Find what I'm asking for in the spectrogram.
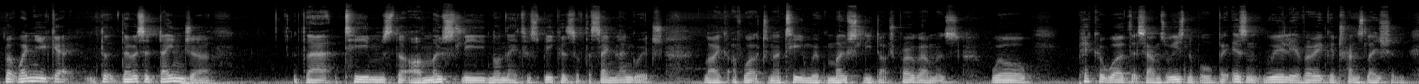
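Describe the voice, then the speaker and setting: A man, a native English speaker, being interviewed as a software developer, talking thoughtfully with lots of ums and self-deprecating asides. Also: deep voice, steady tone, normal speed. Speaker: podcast guest, software developer. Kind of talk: conversational interview.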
